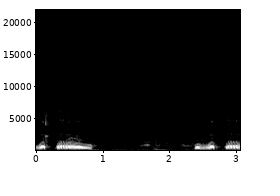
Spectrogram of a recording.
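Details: Spotted dove in contest cooing, Sấm Thổ voice style: a long, mellow, downward-sliding coo after a short note, a pause, then a double hoot and the start of another long coo.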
